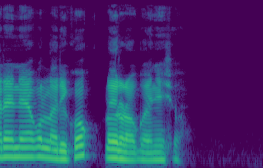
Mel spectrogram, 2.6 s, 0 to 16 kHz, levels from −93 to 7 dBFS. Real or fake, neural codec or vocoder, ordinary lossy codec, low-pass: real; none; none; 14.4 kHz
